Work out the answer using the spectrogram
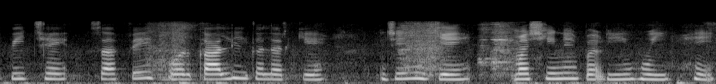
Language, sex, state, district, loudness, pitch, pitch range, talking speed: Hindi, female, Madhya Pradesh, Dhar, -18 LUFS, 245 Hz, 230-260 Hz, 100 wpm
